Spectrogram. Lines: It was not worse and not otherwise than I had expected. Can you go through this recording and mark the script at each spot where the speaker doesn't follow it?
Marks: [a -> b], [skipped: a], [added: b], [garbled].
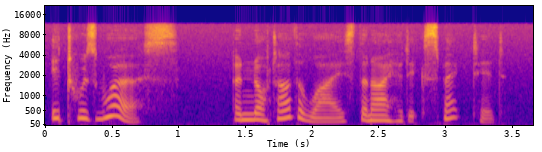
It was [skipped: not] worse and not otherwise than I had expected.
